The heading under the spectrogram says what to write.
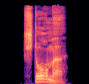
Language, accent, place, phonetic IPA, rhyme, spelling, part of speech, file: German, Germany, Berlin, [ˈʃtʊʁmə], -ʊʁmə, Sturme, noun, De-Sturme.ogg
- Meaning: dative of Sturm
